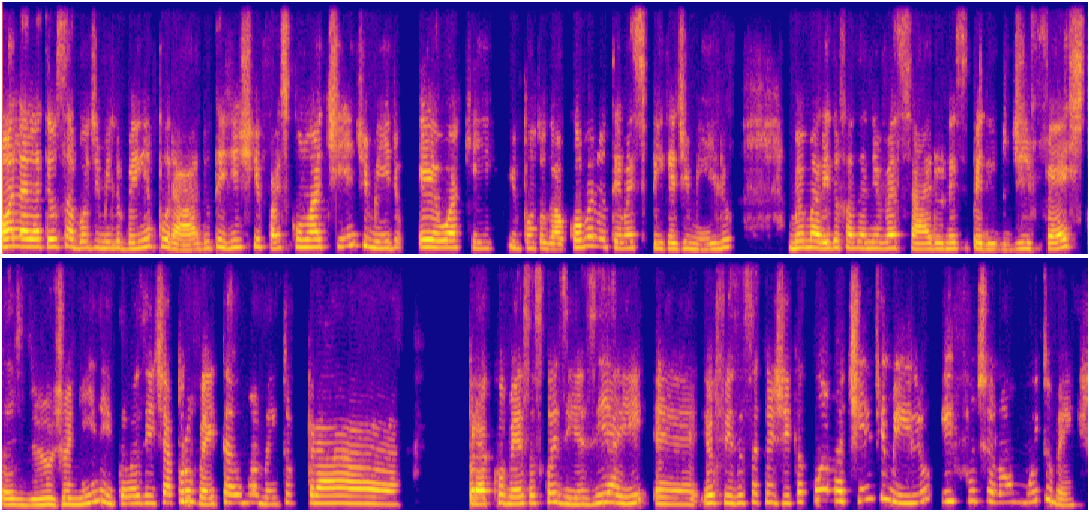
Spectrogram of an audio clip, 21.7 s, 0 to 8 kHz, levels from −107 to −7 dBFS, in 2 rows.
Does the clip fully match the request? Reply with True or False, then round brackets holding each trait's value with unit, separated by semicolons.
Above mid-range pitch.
True (230 Hz)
